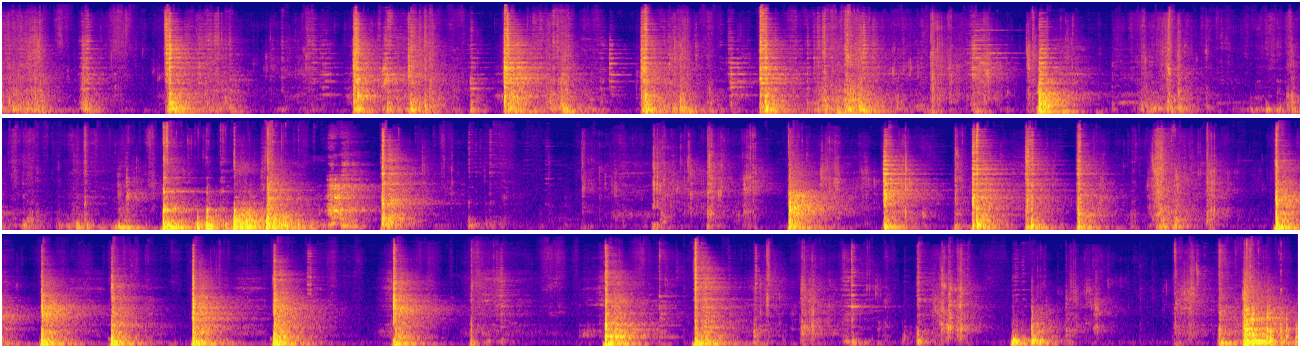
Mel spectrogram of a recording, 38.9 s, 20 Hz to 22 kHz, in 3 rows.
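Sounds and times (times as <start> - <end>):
concrete knocking and grinding: 13.8 - 16.2, 38.2 - 38.9
heavy blows striking concrete: 14.6 - 17.2, 20.9 - 23.9, 25.7 - 29.2, 29.9 - 30.3, 32.0 - 33.4, 38.3 - 38.9.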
